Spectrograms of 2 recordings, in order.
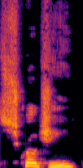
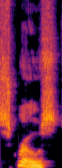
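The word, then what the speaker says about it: Skroce: That's spelled S-K-R-O-C-E. I've heard this gentleman's name pronounced all sorts of ways, and at first I was pronouncing it Scroce, like to rhyme with Jim Croce, but then I found a YouTube video where the man himself says Skros, so I feel comfortable sticking with that.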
